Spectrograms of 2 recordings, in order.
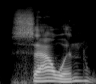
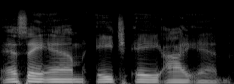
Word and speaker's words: Samhain: Samhain was once a time of fear and dread.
